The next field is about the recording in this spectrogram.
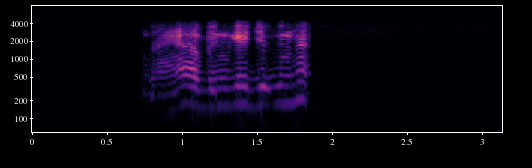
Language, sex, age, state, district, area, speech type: Santali, male, 18-30, Jharkhand, East Singhbhum, rural, conversation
